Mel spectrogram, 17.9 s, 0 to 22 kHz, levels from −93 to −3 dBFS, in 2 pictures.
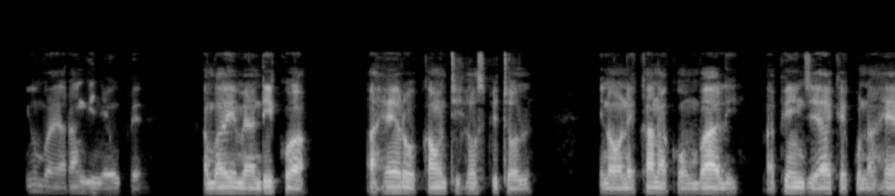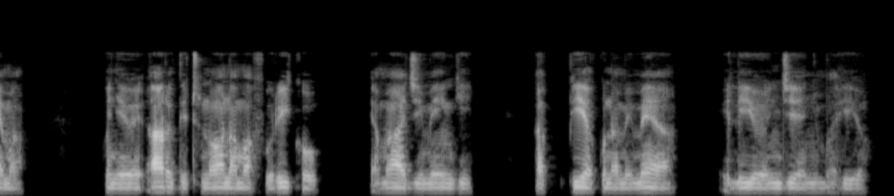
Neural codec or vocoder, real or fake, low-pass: none; real; 7.2 kHz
